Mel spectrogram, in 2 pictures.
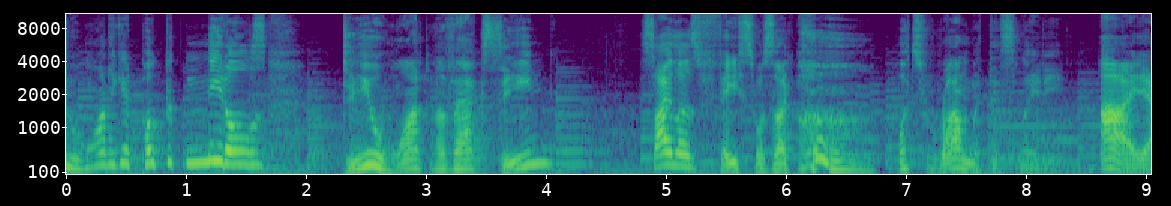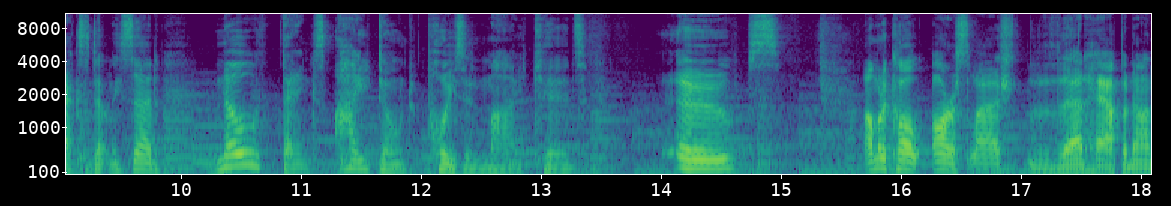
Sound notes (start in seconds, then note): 6.2 gasp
